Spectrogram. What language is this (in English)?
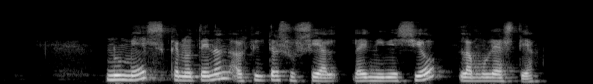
Catalan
